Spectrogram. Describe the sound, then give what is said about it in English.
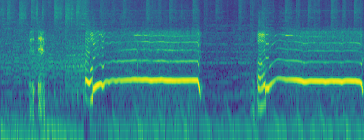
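A person imitates a wolf howl twice to warm up the voice for singing, each a loud, drawn-out vocal note that swoops upward and then holds steady for about two seconds, with a short pause between. “Well, because I warm up like the wolves do. They have powerful voices.”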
